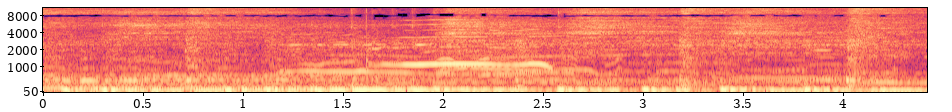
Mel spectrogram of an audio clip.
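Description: Loud live concert music over a PA system, with a heavy bass beat and a voice singing a held melody through the middle.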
